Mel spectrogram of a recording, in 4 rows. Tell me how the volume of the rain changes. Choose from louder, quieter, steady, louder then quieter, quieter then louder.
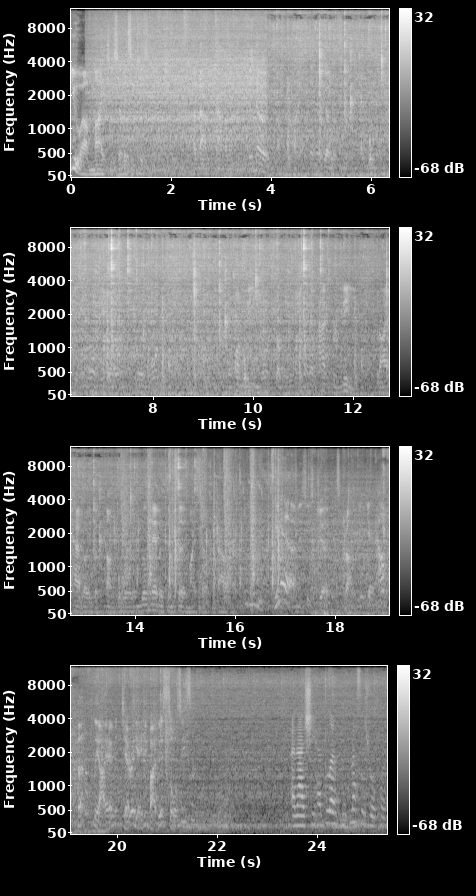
quieter.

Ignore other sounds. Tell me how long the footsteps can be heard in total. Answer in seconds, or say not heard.
6 s.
